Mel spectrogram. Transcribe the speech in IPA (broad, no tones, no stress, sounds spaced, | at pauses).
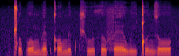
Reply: ǁ o p o m b ɛː p kʼ ɔ m ɪː p t͡ʃʰ uː θ ʊ f ɛː w iː ǃ u n z o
